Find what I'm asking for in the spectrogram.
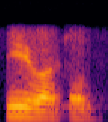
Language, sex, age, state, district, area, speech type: Sindhi, male, 18-30, Rajasthan, Ajmer, rural, conversation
